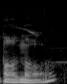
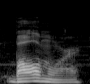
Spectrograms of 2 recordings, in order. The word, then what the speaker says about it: Baltimore: In old Baltimore, I guess, Oh, yes, in old Balmore. – Balmore? – Of course, that's how we say it here. – Balmore. – You don't pronounce the T.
